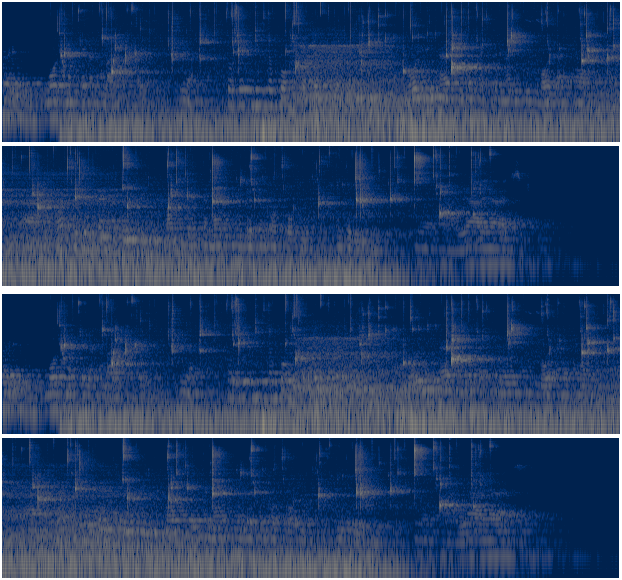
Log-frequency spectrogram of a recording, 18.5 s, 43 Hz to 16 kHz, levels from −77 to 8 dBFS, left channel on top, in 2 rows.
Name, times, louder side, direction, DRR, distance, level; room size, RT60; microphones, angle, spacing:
voice 1, 0.0-2.2 3.4-5.6 6.0-8.9 9.5-13.9 14.3-14.7, left 1 dB, 90° left, 2 dB, 1.7 m, -50 dB
sound 1, 0.7-16.6, equal, 10° left, 1.3 m, -45 dB
sound 2, 0.8-14.7, equal, 70° left, 2.2 m, -46 dB
voice 2, 15.4-17.2, left 1 dB, 45° left, 2 dB, 1.2 m, -54 dB
13.5 x 5.6 x 7.8 m, 2.3 s
head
